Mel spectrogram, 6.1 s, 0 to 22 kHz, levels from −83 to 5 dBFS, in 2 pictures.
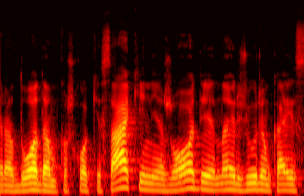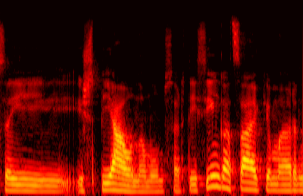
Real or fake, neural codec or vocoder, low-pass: fake; vocoder, 48 kHz, 128 mel bands, Vocos; 19.8 kHz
